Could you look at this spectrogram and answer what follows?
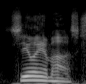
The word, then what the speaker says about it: psyllium husk: Loved a story Mark told on the old pod about buying psyllium husk. Is that how you pronounce it? – Yeah, psyllium husk.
